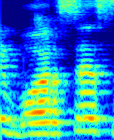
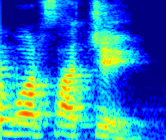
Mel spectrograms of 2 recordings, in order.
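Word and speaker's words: Versace: इन अ same way ये वर्सेस नहीं है, ये है वर्साचे।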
